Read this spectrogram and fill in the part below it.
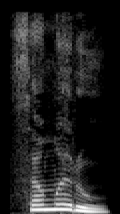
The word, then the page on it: ಸಮರು: kannada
